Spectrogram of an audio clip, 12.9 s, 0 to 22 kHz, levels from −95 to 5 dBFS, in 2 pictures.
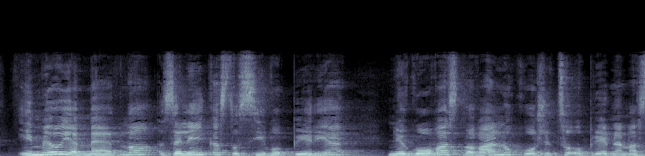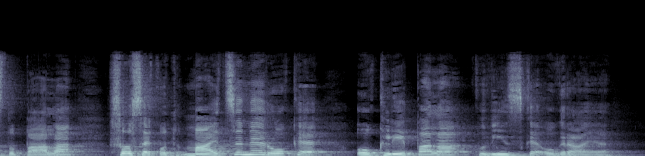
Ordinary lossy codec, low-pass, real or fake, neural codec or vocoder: AAC, 64 kbps; 14.4 kHz; real; none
